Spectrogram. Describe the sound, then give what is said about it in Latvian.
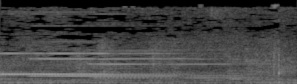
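A parliament voting bell in a sitting of the Saeima, rung to call a vote, rings without a break for about three seconds, a steady, bright electric tone holding one pitch, with a low murmur of voices underneath. “Jā, lūdzu, tātad balsosim par šo jautājumu izlemšanu, lūdzu zvanu.”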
